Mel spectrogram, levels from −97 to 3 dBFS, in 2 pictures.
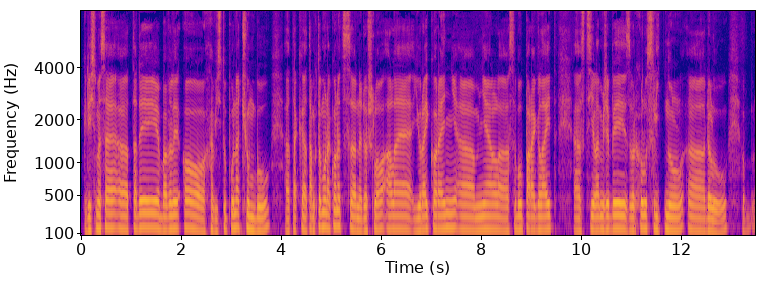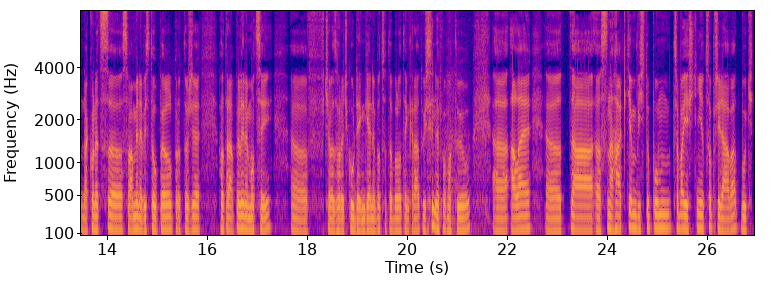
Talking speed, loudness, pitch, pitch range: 135 wpm, -21 LUFS, 130 Hz, 120-135 Hz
